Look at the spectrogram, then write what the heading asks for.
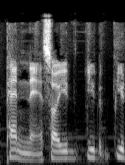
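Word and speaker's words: penne: Italian it would be pen pen so you you you double pronounce the consonant yes what about fuini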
